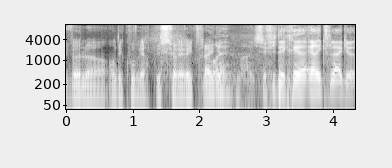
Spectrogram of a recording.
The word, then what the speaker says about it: Éric Flag: Eric Flagg, ça s'écrit comme ça se prononce, et c'est aussi pour ça que j'ai choisi ce nom.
